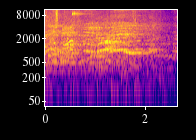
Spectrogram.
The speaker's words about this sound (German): Etwa 20 Mädchen und Jungen hüpfen, krabbeln oder flitzen durch die alte Turnhalle in Berlin-Charlottenburg. Zwei Kleinkinder schubsen einen riesigen Gymnastikball vor sich her. Andere werfen bunte Schaumstoffwürfel.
